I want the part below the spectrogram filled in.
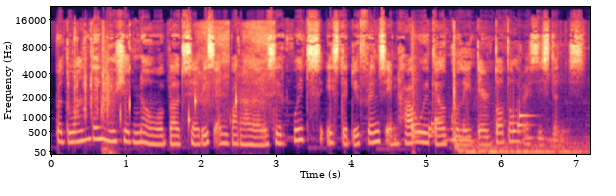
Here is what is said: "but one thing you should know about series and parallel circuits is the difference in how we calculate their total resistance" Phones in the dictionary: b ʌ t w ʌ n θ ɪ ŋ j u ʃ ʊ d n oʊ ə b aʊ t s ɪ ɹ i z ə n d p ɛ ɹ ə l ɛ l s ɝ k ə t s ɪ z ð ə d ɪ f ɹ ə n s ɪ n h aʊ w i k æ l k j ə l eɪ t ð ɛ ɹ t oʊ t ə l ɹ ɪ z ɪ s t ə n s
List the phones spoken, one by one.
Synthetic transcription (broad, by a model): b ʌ t w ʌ n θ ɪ ŋ j u ʃ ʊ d n oʊ ə b aʊ t s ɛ ɹ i s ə n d p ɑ ɹ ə l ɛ l s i k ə t s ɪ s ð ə d ɪ f ɹ ə n s ɪ n h aʊ w i k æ l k j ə l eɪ t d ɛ ɹ t oʊ t ə l ɹ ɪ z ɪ s t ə n s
